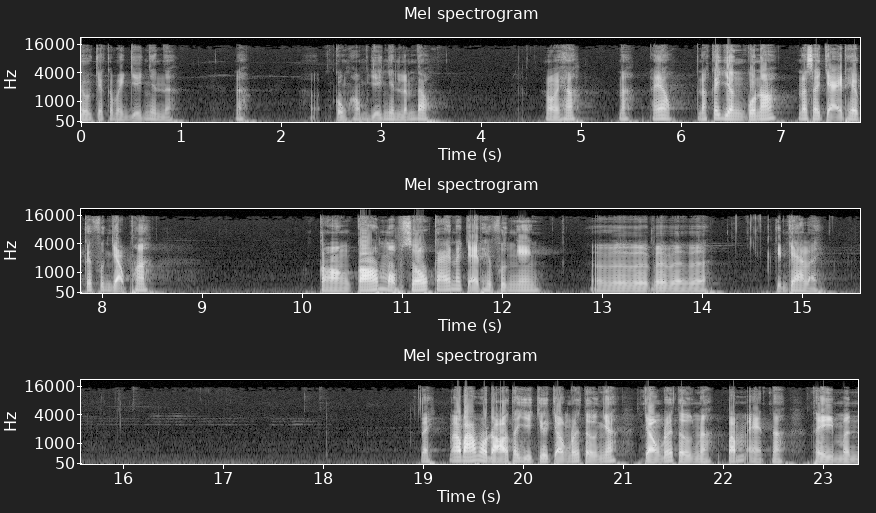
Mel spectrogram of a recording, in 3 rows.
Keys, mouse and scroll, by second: 1.1-2.4 scroll up 1, 2.4-3.7 drag, 4.5-5.0 scroll down 1, 5.0 middle click, 5.4-6.4 scroll up 1, 6.4-9.1 middle drag, 9.1-11.5 scroll up 1, 12.0 scroll down 1, 14.3 right click, 15.9 click.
